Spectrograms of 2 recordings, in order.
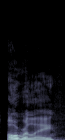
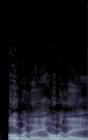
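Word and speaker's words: Órale: My drink today is the Shiner, I believe it's pronounced Orale, Mexican style cerveza. I think it's like, like Andale. Orale.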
